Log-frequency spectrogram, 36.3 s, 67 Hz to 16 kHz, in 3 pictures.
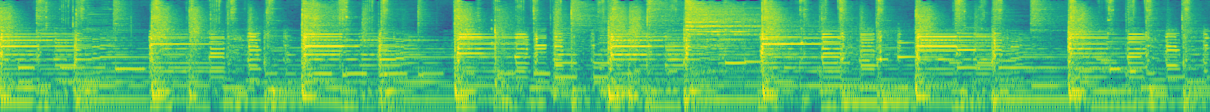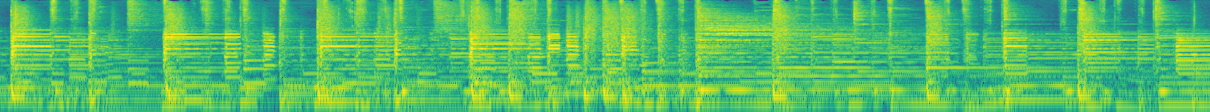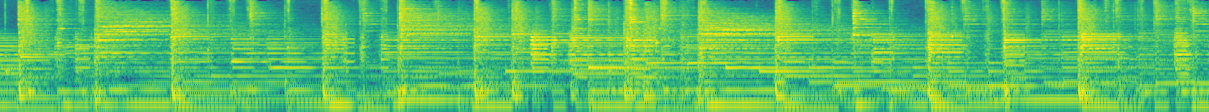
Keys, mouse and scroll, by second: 0.3 alt+click, 0.4 alt+click, 1.8 e, 2.8 s, 5.9 middle click, 6.7 Tab, 7.1 middle click, 8.0 Tab, 8.4 Tab, 8.7 click, 9.3 Tab, 10.0 alt+click, 10.6 middle click, 11.2 click, 13.1 middle click, 14.8 click, 15.7 middle click, 17.9 click, 20.0 Tab, 20.3-20.6 scroll down 4, 20.7 middle click, 21.3-21.7 scroll down 2, 21.8 shift+middle click, 22.3-22.9 scroll up 1, 23.3 alt+a, 23.7 middle click, 24.5 shift+middle click, 24.9 scroll down 2, 25.3 shift+middle click, 25.8 scroll down 2, 26.1 shift+middle click, 27.7 ctrl+s, 28.3 middle click, 29.2 shift+middle click, 29.6 scroll up 3, 29.9 shift+middle click, 31.3 shift+c, 31.9 shift+middle click, 33.3 ctrl+KP_1, 34.3 z.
